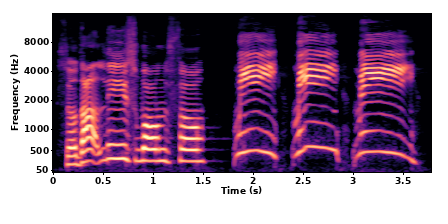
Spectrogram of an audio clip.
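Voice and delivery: very high rising shriek. Narrator reads Necky Becky jumping up suddenly, shrieking. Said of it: "shrieked Necky Becky".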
